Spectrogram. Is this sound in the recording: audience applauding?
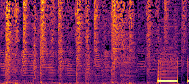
no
